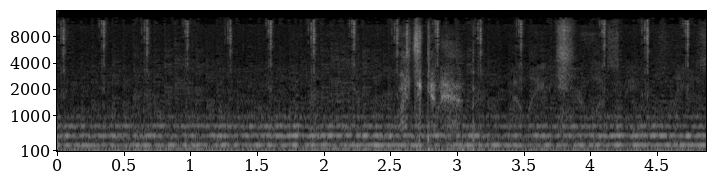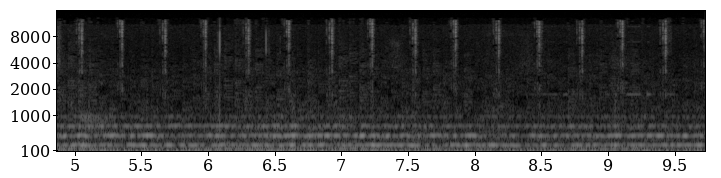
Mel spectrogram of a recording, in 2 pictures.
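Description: clock ticking

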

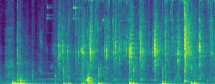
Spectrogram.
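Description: dog whimpering and yipping

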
